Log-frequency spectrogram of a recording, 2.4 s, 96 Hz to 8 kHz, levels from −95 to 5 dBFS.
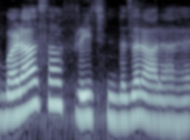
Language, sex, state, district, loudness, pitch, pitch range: Hindi, female, Chhattisgarh, Raipur, -18 LUFS, 200 Hz, 180-235 Hz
